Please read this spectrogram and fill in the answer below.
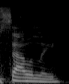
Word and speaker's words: Sauli: Because I am Sauli.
